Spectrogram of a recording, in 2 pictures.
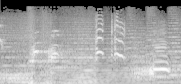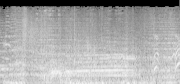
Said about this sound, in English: Puss hangs on as the mother goose chases Humpty.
